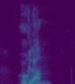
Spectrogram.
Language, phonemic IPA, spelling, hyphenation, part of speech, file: Dutch, /ɦuˈlɑŋ/, hoelang, hoe‧lang, adverb, Nl-hoelang.ogg
- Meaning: alternative form of hoe lang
